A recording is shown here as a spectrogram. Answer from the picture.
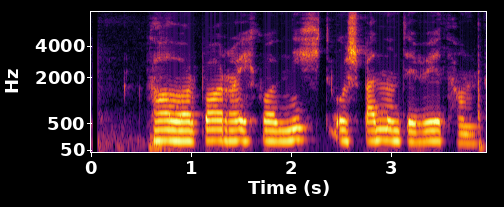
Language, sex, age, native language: Icelandic, male, 13, Icelandic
